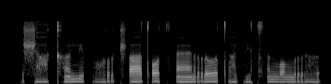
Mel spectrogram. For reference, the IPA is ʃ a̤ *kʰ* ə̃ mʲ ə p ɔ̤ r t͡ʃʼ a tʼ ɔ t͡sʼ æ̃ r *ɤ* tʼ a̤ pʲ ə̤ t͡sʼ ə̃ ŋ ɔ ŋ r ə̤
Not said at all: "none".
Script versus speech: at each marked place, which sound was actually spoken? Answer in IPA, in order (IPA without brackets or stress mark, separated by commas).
kʰ, ɤ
